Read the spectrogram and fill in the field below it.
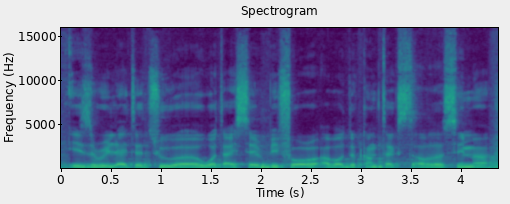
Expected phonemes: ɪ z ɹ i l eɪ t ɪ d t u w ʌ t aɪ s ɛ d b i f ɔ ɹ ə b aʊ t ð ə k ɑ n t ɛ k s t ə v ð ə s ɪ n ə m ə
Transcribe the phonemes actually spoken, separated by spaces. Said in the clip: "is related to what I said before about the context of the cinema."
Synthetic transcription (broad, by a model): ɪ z ɹ i l eɪ t ɪ d t u w ʌ t aɪ s ɛ d b i f ɔ ɹ ə b aʊ t ð ə k ɑ n t ɛ k s t ə v ð ə s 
